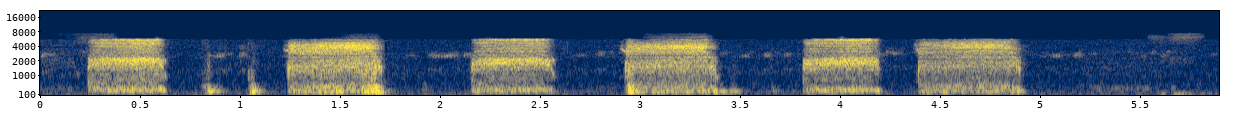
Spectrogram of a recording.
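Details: Night-time owl on a porch, 11:26 pm, 23 April 2018, becoming bolder and watching a playground: six loud, noisy screeching hisses, several drawn out past half a second, with faint clicks between.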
